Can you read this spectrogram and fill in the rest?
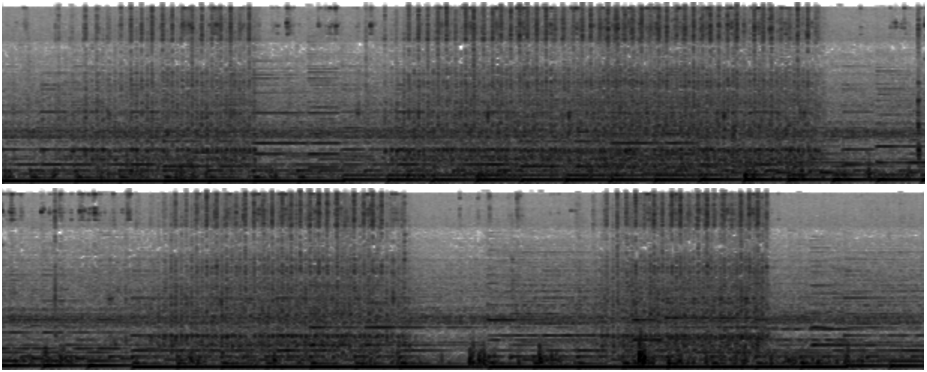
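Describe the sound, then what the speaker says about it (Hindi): A sewing machine stitches a half net blouse in long, steady runs with a dense mechanical rattle and hum. It pauses briefly between runs and plays alone, with no voices. "अब हम इसको सिलना स्टार्ट करते हैं।"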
